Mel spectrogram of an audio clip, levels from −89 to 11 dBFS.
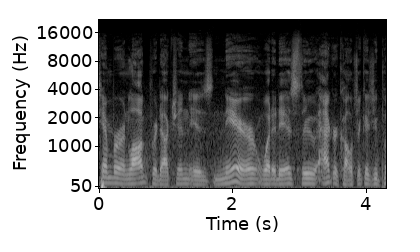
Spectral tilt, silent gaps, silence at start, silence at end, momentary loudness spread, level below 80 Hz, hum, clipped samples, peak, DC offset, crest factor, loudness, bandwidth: -5 dB/octave; none; 0 s; 0 s; 8 LU; -40 dBFS; none; under 0.1%; -10 dBFS; under 0.1%; 18 dB; -30 LUFS; 16.5 kHz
